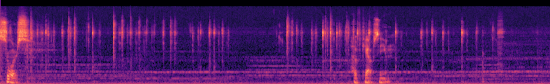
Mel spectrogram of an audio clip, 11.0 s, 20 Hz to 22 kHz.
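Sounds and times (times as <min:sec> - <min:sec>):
computer keyboard typing: 0:00.6 - 0:04.6, 0:05.5 - 0:10.0.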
